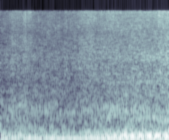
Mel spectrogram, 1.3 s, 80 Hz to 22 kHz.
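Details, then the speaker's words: 1992 Jeep Cherokee XJ, no catalytic converter, cold start after sitting about three weeks: steady, even idle sitting high around 1,500 rpm with no misses or knocks; owner unsure if this is normal when cold. High cold idle. "she was only pretty high yeah 1,500 I don't know if it just normally does Matt when it's cold has been stirred in like three weeks"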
